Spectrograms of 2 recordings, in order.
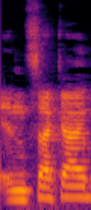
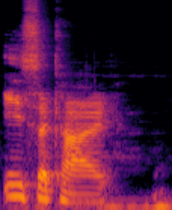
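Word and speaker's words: isekai: a sec I think I was calling it in sekai before I think is ISA ISA Kai is how you say it sorry if I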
